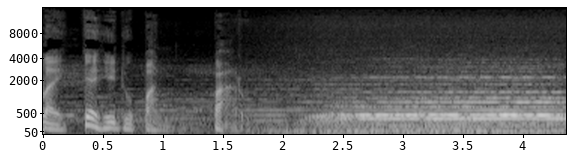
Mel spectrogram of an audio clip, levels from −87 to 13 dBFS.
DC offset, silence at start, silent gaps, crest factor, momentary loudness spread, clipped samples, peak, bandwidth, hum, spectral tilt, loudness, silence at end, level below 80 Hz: under 0.1%; 0 s; none; 14 dB; 19 LU; under 0.1%; -4 dBFS; 13.5 kHz; none; -7 dB/octave; -19 LUFS; 0 s; -34 dBFS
